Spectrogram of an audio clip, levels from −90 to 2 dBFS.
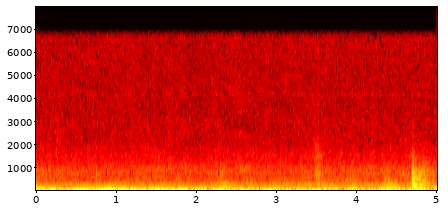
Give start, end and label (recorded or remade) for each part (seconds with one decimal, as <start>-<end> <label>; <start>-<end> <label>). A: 0.0-0.6 recorded; 0.6-3.6 remade; 3.6-5.0 recorded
